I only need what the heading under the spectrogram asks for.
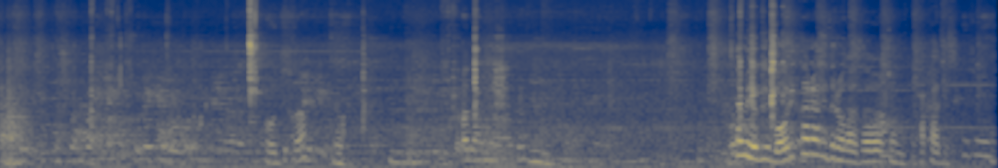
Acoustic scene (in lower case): restaurant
